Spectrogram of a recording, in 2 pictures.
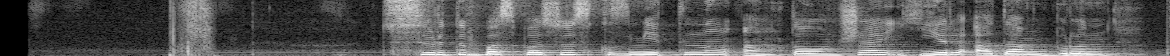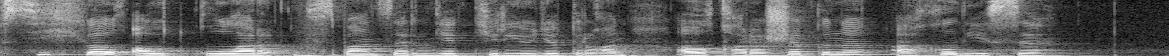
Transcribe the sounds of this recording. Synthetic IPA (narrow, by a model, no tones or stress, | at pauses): t̪ʰʏ̥sɪɾd̪ɪbɑspɑsɵzqʰəzme̞t̪ɪnɪŋɑnəq̚t̪ɑwənʃɑje̞ɾɑd̪ɑmbʊɾənpsʲijχijkɑlˠəqɑwət̪qulˠɑɾd̪ʲispant̪seɾɪnd̪e̞t̪ʰe̞ɾɡʲewd̪e̞t̪ʰʊɾʁɑnɑlˠqʰɑɾɑʃɑkʲʰʏnɪɑqəlˠjesɪ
